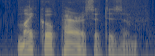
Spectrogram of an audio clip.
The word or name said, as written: mycoparasitism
